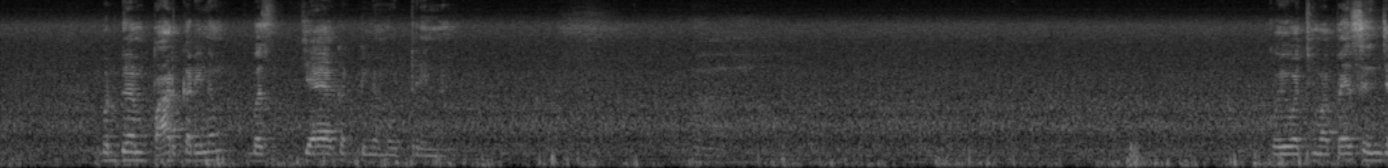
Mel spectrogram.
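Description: A young man speaks close by, calmly, in short bursts.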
